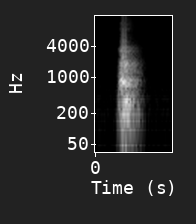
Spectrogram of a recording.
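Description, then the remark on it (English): A person gives one short, sharp bark in imitation of a dog, a single burst lasting about a third of a second before falling silent. “He would always bark. Bark, you understand barking?”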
